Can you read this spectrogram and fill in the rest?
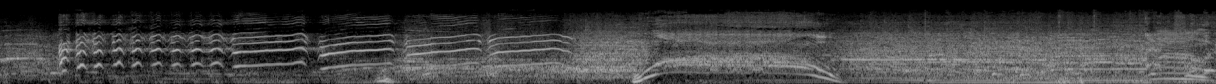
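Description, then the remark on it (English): A girl imitates a seagull call into a microphone for a crowd: a quick string of sharp, yelping cries, then several longer rising-and-falling shrieks that ring out loudly over a faint murmur. “All right, how long have you been doing the seagull?”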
